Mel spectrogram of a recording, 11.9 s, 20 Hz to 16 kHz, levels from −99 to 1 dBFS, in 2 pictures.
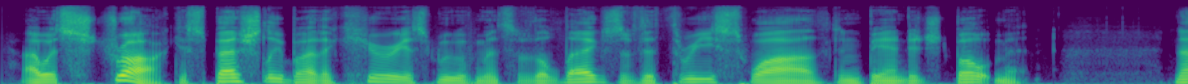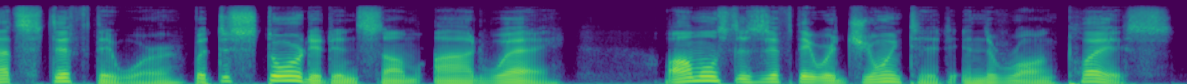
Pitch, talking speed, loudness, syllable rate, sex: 110 Hz, 185 wpm, -22 LUFS, 5.4 syllables/s, male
